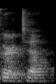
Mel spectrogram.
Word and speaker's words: Goethe: This music was composed for Goethe, pronounced Goethe, but spelled G-O-E-T-H-E.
